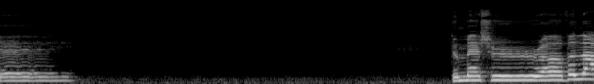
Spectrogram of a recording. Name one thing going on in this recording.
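A middle-aged man sings loudly close by, holding long notes.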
